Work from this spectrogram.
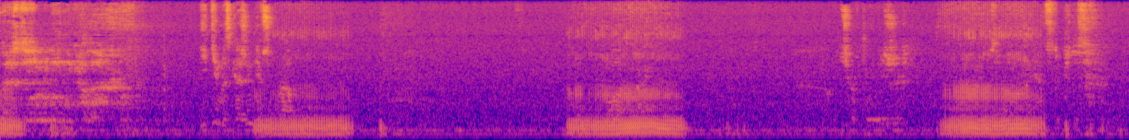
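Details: Sleeping female Shar Pei snoring heavily, three long, low, grating snores spaced about four seconds apart, with a few faint voices and rustling near the start.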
